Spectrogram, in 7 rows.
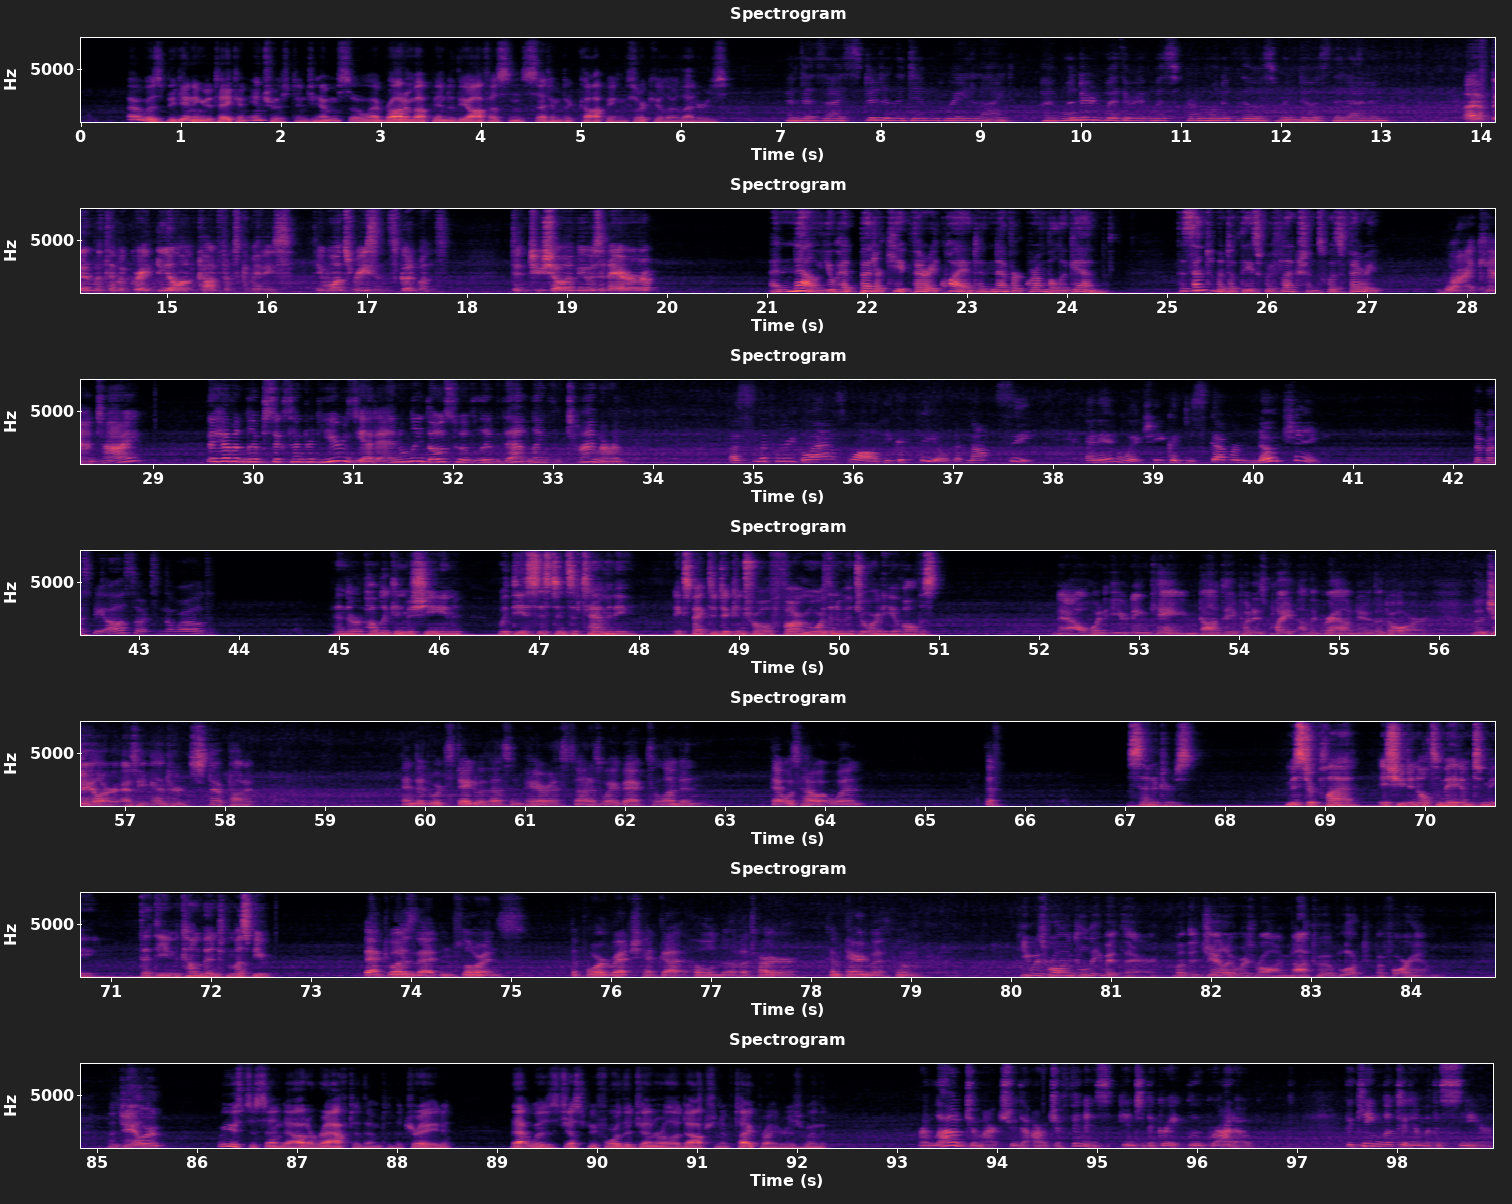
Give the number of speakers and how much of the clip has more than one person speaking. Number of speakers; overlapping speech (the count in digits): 10, no overlap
